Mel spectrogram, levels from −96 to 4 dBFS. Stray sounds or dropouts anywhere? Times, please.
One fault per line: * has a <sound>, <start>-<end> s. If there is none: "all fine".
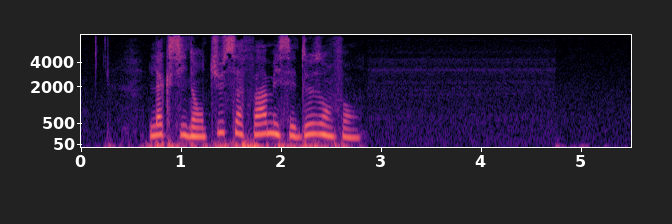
all fine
